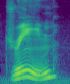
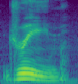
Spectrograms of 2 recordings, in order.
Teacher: you hear the E, but you don't hear the A. So the E is pronounced long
